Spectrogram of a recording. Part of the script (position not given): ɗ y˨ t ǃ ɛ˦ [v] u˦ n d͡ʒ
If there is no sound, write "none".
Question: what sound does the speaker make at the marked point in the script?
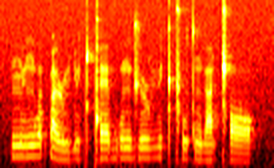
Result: b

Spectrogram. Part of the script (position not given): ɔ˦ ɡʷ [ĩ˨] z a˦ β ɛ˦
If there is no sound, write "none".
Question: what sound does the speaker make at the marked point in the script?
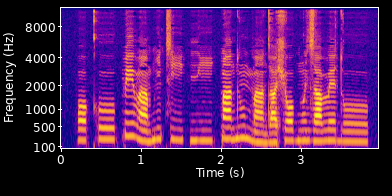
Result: ĩ˦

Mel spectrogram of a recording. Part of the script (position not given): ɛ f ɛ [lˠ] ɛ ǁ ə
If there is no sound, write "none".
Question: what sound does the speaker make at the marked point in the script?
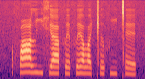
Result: lˠ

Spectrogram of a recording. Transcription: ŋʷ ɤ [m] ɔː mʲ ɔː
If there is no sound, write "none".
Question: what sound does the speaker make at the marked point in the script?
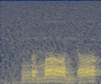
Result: m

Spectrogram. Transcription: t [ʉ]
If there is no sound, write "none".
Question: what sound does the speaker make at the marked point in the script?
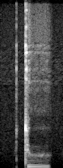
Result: ʉ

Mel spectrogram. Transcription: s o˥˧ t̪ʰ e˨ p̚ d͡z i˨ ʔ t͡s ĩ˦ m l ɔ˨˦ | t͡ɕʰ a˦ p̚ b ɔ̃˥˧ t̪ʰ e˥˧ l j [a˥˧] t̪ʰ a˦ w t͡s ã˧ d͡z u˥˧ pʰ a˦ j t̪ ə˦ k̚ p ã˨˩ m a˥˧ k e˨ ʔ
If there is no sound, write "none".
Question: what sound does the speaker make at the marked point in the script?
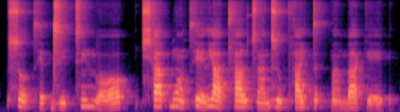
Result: a˥˧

